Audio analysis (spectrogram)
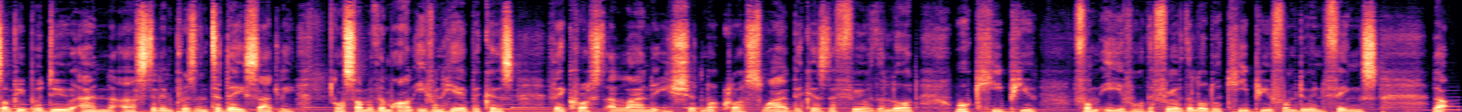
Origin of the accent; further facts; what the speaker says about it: London, United Kingdom; as a young man growing up in South London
